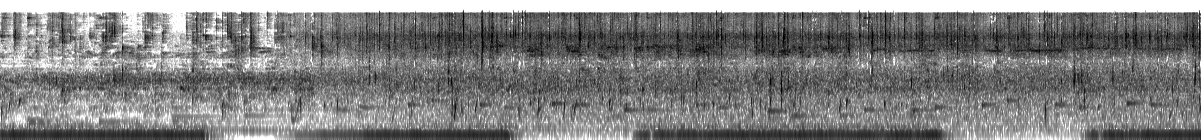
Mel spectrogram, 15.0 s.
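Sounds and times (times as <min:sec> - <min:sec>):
deep steady hum: 0:00.0 - 0:02.6, 0:04.0 - 0:06.4, 0:08.0 - 0:11.7
rain drips and splashes: 0:00.0 - 0:15.0
trickling water over pebbles: 0:00.0 - 0:15.0.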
